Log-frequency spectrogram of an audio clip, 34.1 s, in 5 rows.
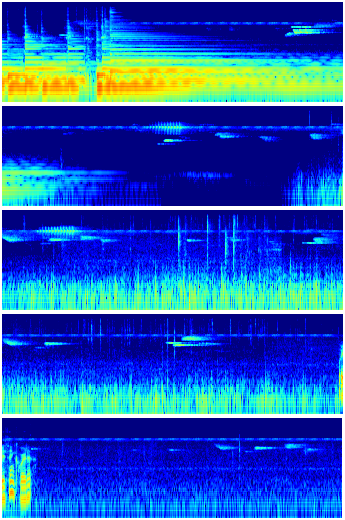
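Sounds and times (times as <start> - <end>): fire crackling and popping: 0.2 - 7.2, 12.7 - 30.6
high insect trill: 1.3 - 11.0, 12.3 - 34.0
high bird-like chirps: 5.5 - 6.9, 23.8 - 24.7.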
